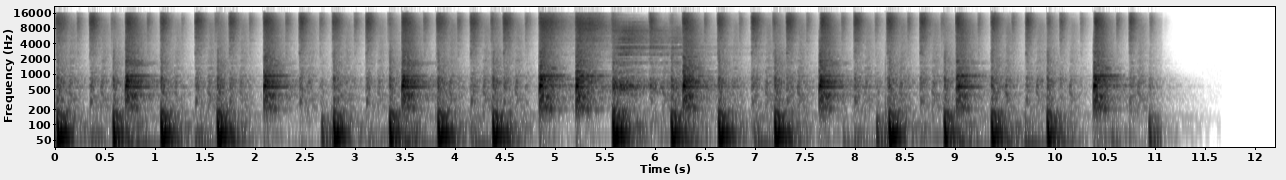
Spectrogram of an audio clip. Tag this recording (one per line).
beat
drum
loop
remix
roseanna
toto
